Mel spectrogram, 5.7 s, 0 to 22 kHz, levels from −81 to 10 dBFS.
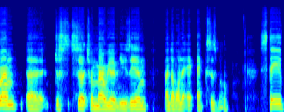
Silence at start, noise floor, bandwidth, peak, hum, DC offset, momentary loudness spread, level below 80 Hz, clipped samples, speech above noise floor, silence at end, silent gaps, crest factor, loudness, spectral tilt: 0 s; -51 dBFS; 17 kHz; -6 dBFS; none; under 0.1%; 13 LU; -64 dBFS; under 0.1%; 29 dB; 0 s; none; 16 dB; -23 LUFS; -6 dB/octave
